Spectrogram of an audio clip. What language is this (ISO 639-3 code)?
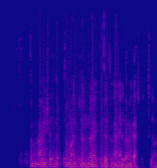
ben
